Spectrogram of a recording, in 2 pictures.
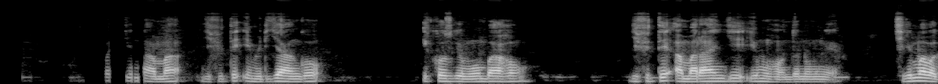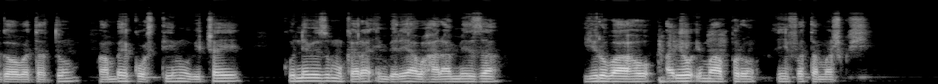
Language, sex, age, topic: Kinyarwanda, male, 18-24, government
